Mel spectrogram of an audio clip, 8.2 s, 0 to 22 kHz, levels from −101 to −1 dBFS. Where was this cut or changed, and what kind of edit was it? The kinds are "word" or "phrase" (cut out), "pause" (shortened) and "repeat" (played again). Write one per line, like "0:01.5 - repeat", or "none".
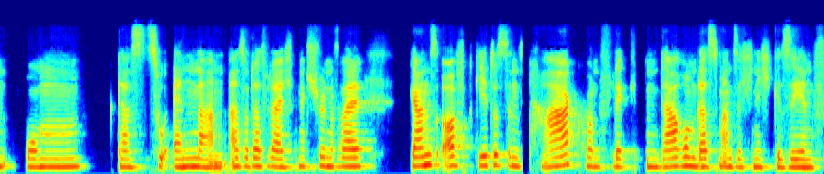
0:02.6 - word
0:03.1 - word
0:03.4 - word
0:05.2 - word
